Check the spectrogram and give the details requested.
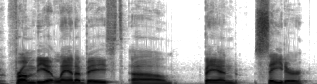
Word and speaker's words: Satyr: can pronounce it yeah we get a lot of satire and sits here and that kind of thing yeah but so yeah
